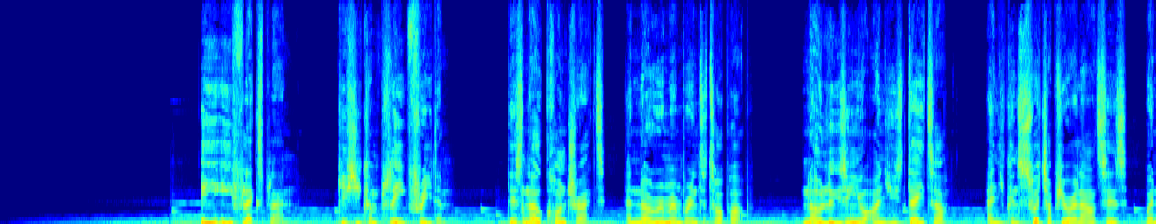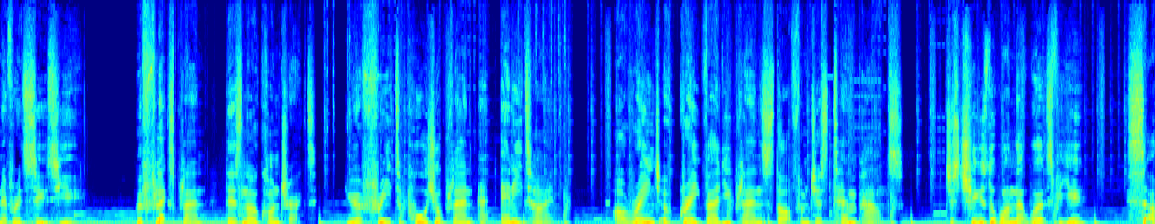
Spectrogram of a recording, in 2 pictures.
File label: male english commercial; english southern accents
